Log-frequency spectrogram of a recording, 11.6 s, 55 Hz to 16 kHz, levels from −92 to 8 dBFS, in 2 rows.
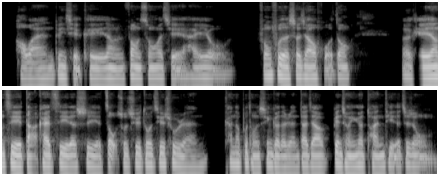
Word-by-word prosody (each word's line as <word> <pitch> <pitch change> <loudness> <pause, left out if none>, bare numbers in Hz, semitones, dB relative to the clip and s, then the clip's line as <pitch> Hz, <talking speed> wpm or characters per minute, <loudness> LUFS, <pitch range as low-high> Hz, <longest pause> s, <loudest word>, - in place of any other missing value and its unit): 好 95 - -4
玩， 95 +2 -2
并 110 0 -2
且 100 - -3
可 100 - -3
以 95 - +1
让 95 0 0
人 95 +1 -5
放 105 +1 +1
松， 100 +1 -2
而 105 - -1
且 100 +1 -3
还 100 -2 -5
有 105 +5 -4 0.4
丰 120 0 -1
富 120 0 +3
的 110 - +7
社 110 +3 +2
交 105 -1 +3
活 105 - -5
动。 105 0 -2 0.6
呃， - - -4
可 - - -5
以 105 - +8
让 110 0 +7
自 110 +3 +2
己 105 -2 +7
打 95 -1 0
开 105 -1 +5
自 105 +3 -2
己 105 - +4
的 105 +1 +3
视 105 +2 0
野， 95 -1 -1
走 95 - -1
出 110 - -3
去 110 +2 -1
多 110 -1 0
接 115 +2 0
触 120 - -2
人 95 +3 -6 0.2
看 120 - -7
到 115 - -1
不 115 - -3
同 95 -2 -3
性 105 +3 -1
格 105 -1 +2
的 95 - -1
人， 95 -1 -3
大 105 +2 +1
家 100 -1 +2
变 125 - +2
成 105 -3 0
一 - - +1
个 105 +1 +1
团 100 -1 -2
体 110 +1 -3
的 - - -1
这 115 - -3
种 105 +9 -3
105 Hz, 310 characters per minute, -23 LUFS, 100-110 Hz, 0.6 s, 以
